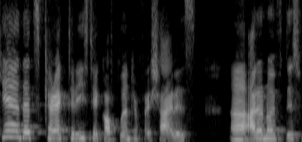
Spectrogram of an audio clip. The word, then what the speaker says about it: fasciitis: And what I think is interesting on the third case, when you're describing the plantar fasciitis, oh my gosh, I have problems with this word, fasciitis. How do you say it? – Fasciitis. – Fasciitis.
